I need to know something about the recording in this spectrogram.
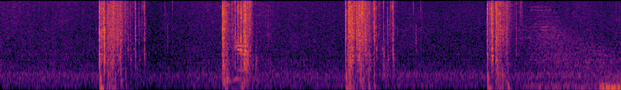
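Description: An axe chops and splinters wooden planks with sharp knocks.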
